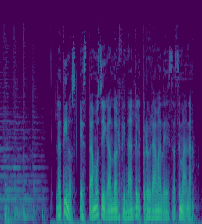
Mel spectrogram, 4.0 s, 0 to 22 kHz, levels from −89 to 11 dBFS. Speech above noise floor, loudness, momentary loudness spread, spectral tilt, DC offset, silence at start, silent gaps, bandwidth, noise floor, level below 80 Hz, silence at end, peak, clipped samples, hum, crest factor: 23 dB; -30 LUFS; 16 LU; -7 dB/octave; under 0.1%; 0 s; none; 13 kHz; -52 dBFS; -42 dBFS; 0.2 s; -12 dBFS; under 0.1%; none; 18 dB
